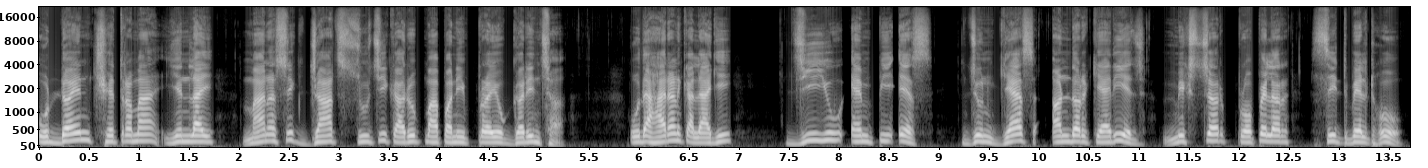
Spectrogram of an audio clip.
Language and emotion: Nepali, neutral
